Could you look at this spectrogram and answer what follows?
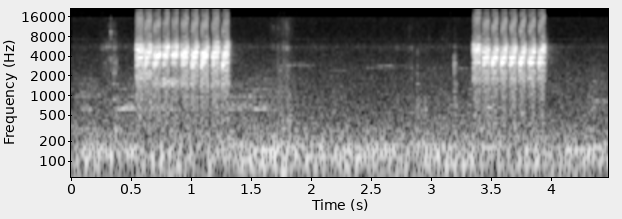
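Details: Cinereous tit recorded as a tutor for young birds, giving two short bursts of fast, rasping pulsed notes separated by about two seconds of quiet background hiss.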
